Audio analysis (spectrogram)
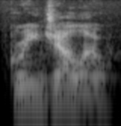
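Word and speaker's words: Green Jellÿ: original songs so um green jelly are or green jello as they're pronounced even though it's a y with an omelette over it are a comedy metal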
